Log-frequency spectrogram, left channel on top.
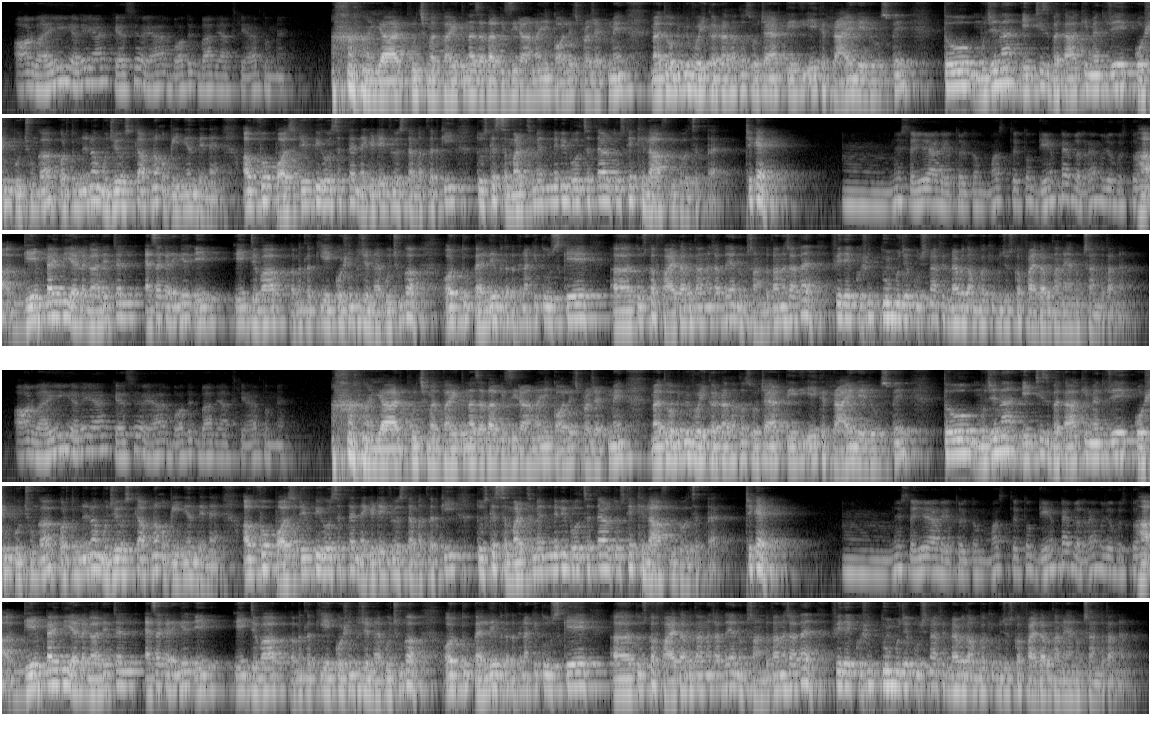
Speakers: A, on the left; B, on the right.
A: और भाई अरे यार कैसे हो यार बहुत दिन बाद याद किया यार तुमने
B: <laughs> हाँ यार पूछ मत भाई इतना ज़्यादा बिजी रहा ना ये कॉलेज प्रोजेक्ट में मैं तो अभी भी वही कर रहा था तो सोचा यार तेरी एक राय ले लूँ उस पे तो मुझे
A: हम्म
B: ना एक चीज़ बता कि मैं तुझे एक क्वेश्चन पूछूंगा और तूने ना मुझे उसका अपना ओपिनियन देना है अब वो पॉजिटिव भी हो सकता है नेगेटिव भी हो सकता है मतलब कि तू उसके समर्थन में भी बोल सकता है और तू उसके खिलाफ भी बोल सकता है ठीक है
A: हम्म नहीं सही है यार ये तो एकदम मस्त एक तो गेम टाइप लग रहा है मुझे कुछ तो
B: हाँ
A: <laughs>
B: गेम टाइप ही है लगा ले चल ऐसा करेंगे एक एक जवाब अ, मतलब कि एक क्वेश्चन तुझे मैं पूछूंगा और तू पहले
A: हम्म
B: ही बता देना कि तू उसके अ, तू उसका फ़ायदा बताना चाहता है या नुकसान बताना चाहता है फिर एक क्वेश्चन तू
A: बिल्कुल
B: मुझे पूछना फिर मैं बताऊंगा कि मुझे उसका फ़ायदा बताना है या नुकसान बताना है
